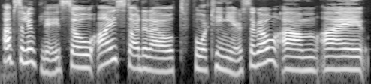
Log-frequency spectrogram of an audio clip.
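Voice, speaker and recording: A woman's voice: medium pitch, expressive, slow, no echo, studio quality. Chatty Swedish-raised woman guest. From Sweden. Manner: chatty, many fillers, laughs easily. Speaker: marketing director, guest. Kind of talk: casual interview chat.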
